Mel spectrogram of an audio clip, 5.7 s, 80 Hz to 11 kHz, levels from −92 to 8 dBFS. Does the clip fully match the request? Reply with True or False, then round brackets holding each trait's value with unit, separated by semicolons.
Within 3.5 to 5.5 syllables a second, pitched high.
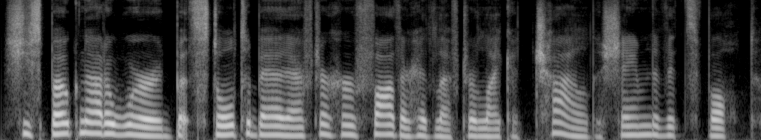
True (5.1 syllables/s; 200 Hz)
